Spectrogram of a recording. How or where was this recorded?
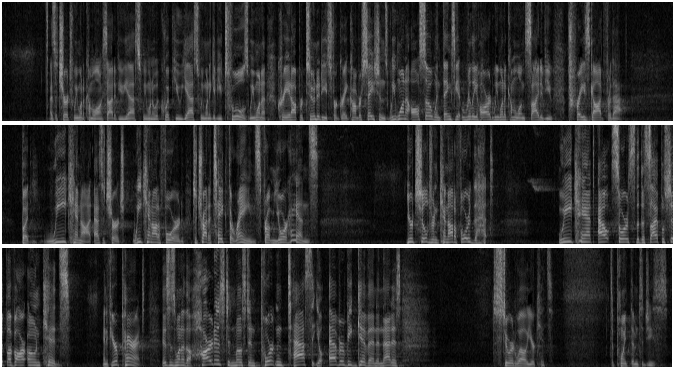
large echoing room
